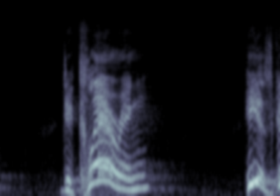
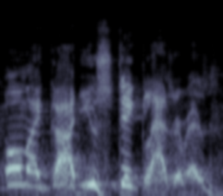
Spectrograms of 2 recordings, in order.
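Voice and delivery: higher, mock-disgusted squeal; crowd's disgust; 5 semitones higher, 3 dB quieter than usual. Onlookers recoiling from Lazarus's smell, mock disgust. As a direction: play the grossed-out onlooker for laughs. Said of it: "They're like".

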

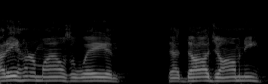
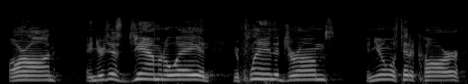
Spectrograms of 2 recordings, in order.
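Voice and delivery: loud, higher, revved-up storytelling; excited buildup; 5 semitones higher, 4 dB louder than usual. Retold or imitated. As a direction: get carried away by the music. Excitedly acting out jamming in car.

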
